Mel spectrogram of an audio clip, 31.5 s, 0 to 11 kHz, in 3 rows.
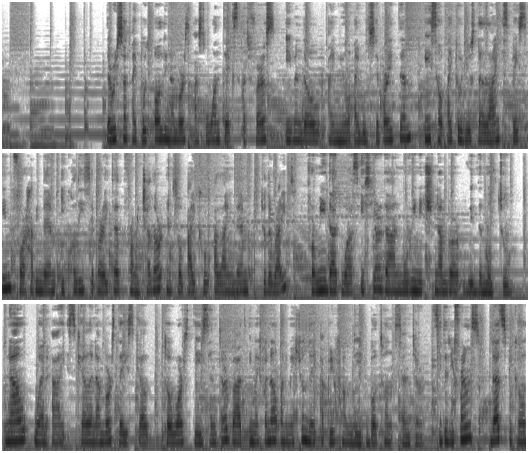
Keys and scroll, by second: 5.2 ctrl+j, 14.8 ctrl+j, 17.2 ctrl+j, 18.3 Tab, 23.7 s, 25.3 Escape, 29.4 s.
